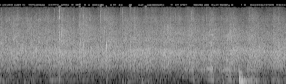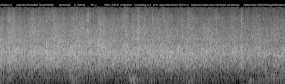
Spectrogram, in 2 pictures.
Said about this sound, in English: Come on up. Give him a round of applause.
